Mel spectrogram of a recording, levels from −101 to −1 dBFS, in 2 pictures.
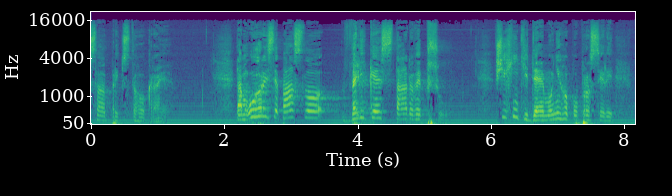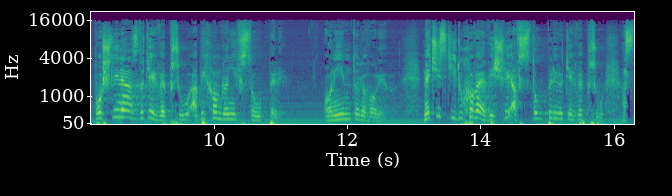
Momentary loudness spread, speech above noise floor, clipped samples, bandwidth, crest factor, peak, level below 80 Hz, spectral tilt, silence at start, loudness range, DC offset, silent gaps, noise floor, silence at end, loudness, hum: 15 LU; 20 dB; under 0.1%; 16.5 kHz; 20 dB; -4 dBFS; -34 dBFS; -2 dB/octave; 0 s; 4 LU; under 0.1%; none; -44 dBFS; 0 s; -22 LUFS; none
